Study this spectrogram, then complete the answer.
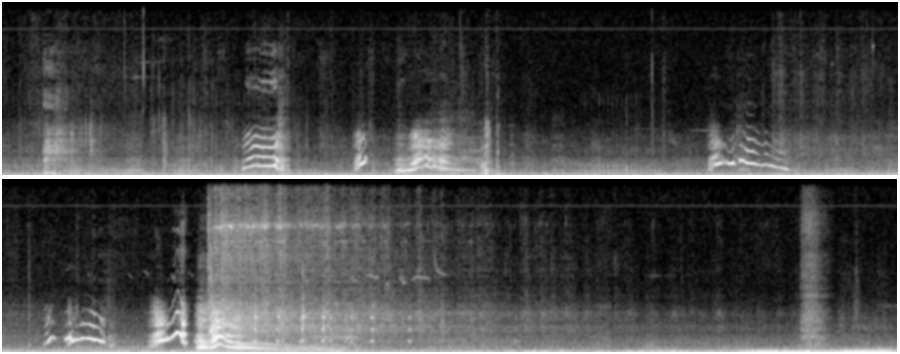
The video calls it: Cheetahs make the cutest vocalisations. Animal sound effect recording.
